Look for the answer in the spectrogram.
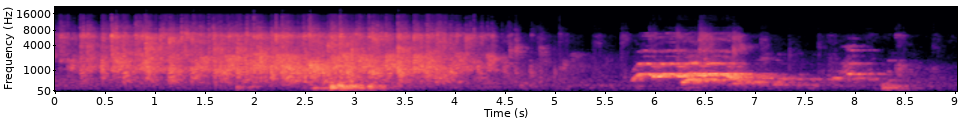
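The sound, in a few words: audience applause at conference session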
